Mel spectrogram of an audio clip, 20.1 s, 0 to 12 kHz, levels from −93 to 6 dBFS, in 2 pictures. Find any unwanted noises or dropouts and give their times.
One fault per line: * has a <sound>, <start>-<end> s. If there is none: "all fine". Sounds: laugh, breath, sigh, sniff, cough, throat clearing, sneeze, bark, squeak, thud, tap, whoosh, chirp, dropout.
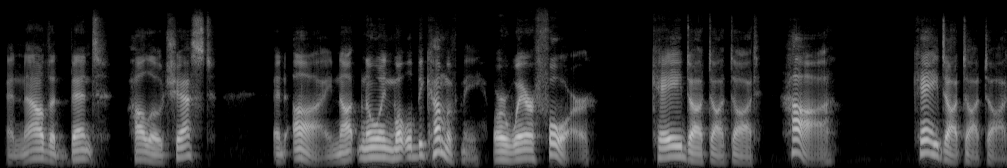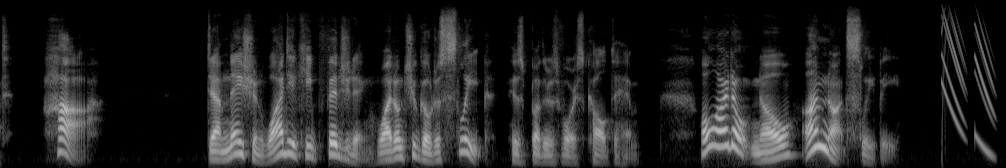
* has a chirp, 19.5-20.0 s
